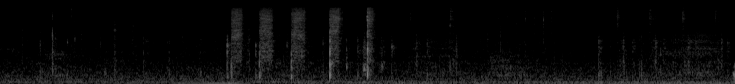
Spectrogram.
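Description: An aerosol spray can fires a few quick hisses in a cluster while coating craft pumpkins, faint and fairly close, set against a low room hum.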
